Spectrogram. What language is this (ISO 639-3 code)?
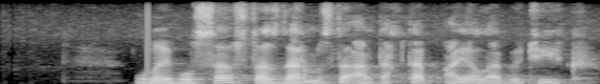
kaz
